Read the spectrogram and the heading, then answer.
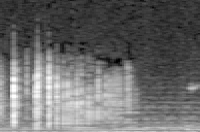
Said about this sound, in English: Sorry, my dice almost fell off the desk.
